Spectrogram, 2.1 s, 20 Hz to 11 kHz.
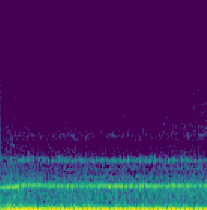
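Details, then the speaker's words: Massey Ferguson 3690 tractor with McHale Fusion 2 baler in heavy dense grass: steady high screech over the tractor drone as a chopping knife twisted sideways in the chopping box; no damage, knife replaced. "That doesn't sound good. So, after a brief interval there, a knife decided it didn't like being straight, so it had to go sideways in the back of the chopping box."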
